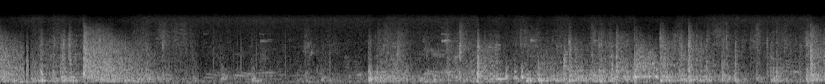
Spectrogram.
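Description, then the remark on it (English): Loud gunshots fired from a back door crack out, one sharply early and another a few seconds later, amid a rumbling, noisy background with scattered smaller bangs and thuds. “The shots came from the back door.”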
